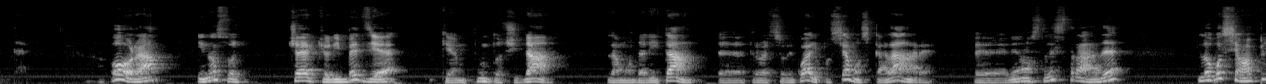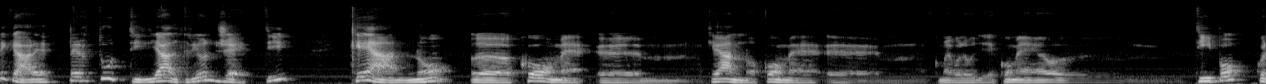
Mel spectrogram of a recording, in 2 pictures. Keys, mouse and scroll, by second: 13.3 click.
